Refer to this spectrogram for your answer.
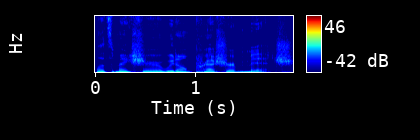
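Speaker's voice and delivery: put-on self-absorbed voice. Retelling how someone talks about himself in third person: imitating Mitch. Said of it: "'cause he goes".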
